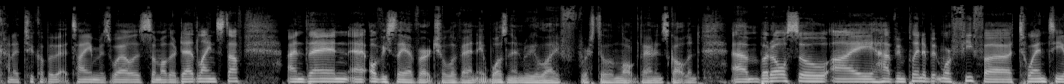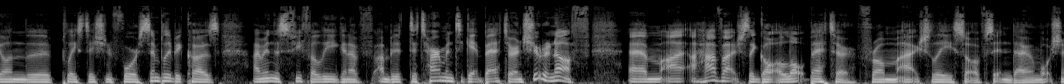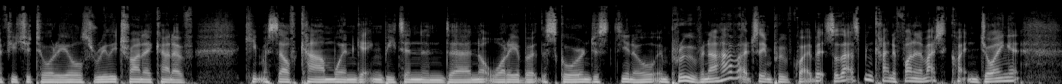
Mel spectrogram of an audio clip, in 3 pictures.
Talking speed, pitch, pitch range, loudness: 240 wpm, 115 Hz, 110-130 Hz, -22 LUFS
